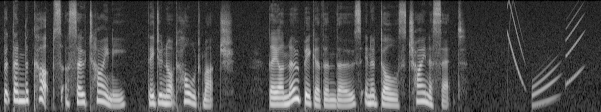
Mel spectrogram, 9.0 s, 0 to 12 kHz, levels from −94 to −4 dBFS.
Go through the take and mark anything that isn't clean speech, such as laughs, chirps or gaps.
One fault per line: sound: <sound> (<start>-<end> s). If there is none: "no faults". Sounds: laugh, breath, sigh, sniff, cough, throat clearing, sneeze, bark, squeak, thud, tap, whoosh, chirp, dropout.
sound: chirp (7.6-8.8 s)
